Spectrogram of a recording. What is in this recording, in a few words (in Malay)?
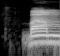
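"bambu", Malay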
